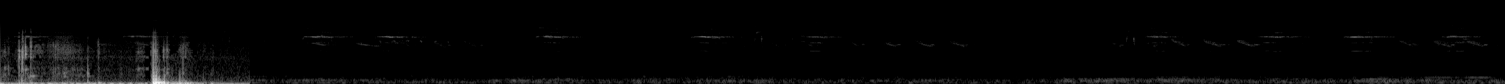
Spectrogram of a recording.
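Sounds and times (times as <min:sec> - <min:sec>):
small birds chirping: 0:02.2 - 0:09.8, 0:10.7 - 0:15.0.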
